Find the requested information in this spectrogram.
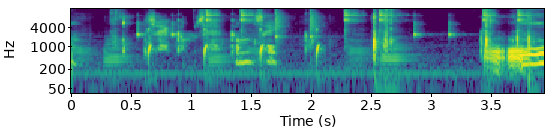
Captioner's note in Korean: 살금살금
